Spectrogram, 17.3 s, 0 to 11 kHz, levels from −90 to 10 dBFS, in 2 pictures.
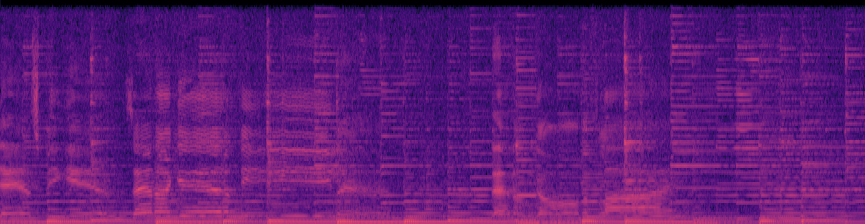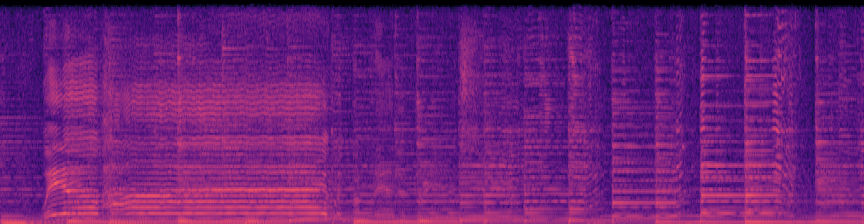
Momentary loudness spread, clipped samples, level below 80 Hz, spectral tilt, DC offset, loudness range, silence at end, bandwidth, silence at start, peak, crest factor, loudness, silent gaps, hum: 10 LU; under 0.1%; -56 dBFS; -3 dB/octave; 0.3%; 7 LU; 0 s; 11 kHz; 0 s; -12 dBFS; 18 dB; -30 LUFS; none; none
